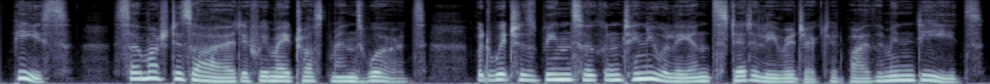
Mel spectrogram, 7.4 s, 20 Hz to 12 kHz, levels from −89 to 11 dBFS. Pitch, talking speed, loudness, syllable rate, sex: 170 Hz, 185 wpm, -14 LUFS, 5.0 syllables/s, female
